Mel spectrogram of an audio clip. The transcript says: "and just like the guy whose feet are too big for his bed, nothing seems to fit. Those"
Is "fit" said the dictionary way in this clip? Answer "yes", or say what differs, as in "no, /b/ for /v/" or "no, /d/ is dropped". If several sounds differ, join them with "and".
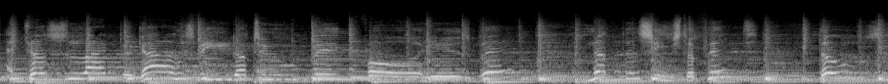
no, /p/ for /f/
